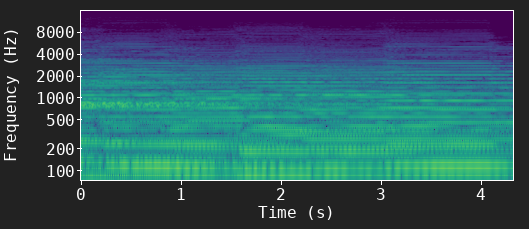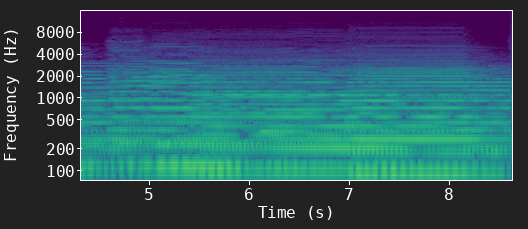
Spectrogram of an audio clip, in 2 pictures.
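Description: Church pipe organ playing slow sustained chords over low bass notes, the harmony shifting every second or two.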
